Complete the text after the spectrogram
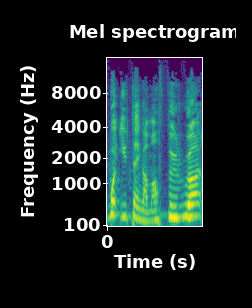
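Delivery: high-pitched British parody; mock British accent. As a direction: play an offended English waiter. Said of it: "make us sound like Oliver Twist".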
